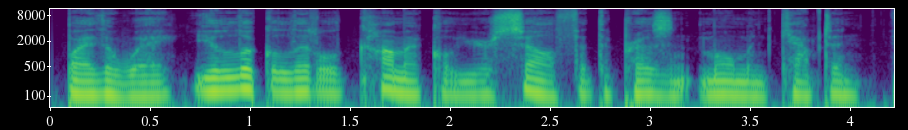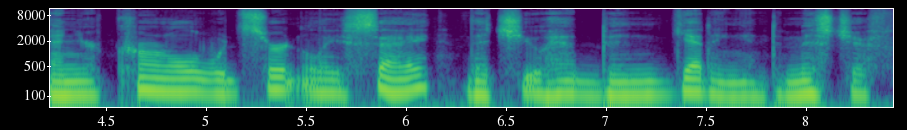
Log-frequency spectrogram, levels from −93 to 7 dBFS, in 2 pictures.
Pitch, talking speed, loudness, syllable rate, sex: 115 Hz, 190 wpm, -19 LUFS, 5.2 syllables/s, male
